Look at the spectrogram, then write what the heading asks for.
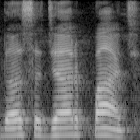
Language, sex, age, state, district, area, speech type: Gujarati, male, 30-45, Gujarat, Surat, urban, spontaneous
